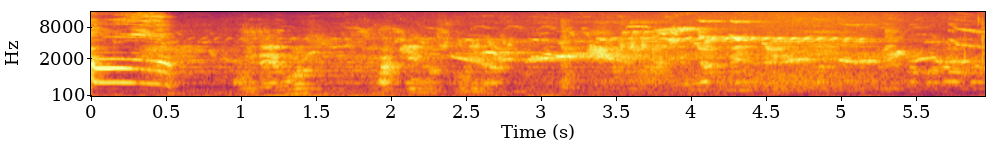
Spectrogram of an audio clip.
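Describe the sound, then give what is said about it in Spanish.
Roosters crow repeatedly among chirping and calling birds at home in the early morning, with a television playing in the distance behind the dense, steady birdsong. “La televisión está prendida a lo lejos y cantan los gallos entre otras aves.”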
